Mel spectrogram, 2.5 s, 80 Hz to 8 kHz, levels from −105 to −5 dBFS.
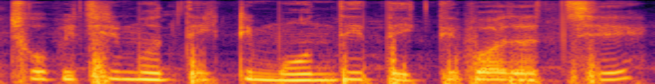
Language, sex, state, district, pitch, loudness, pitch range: Bengali, female, West Bengal, Cooch Behar, 240 Hz, -15 LUFS, 230-255 Hz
